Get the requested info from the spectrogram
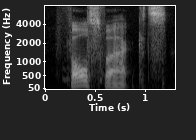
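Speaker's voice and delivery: ordinary talk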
